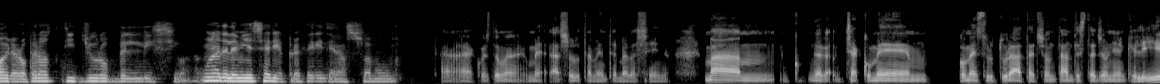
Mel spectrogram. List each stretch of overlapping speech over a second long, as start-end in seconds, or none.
none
